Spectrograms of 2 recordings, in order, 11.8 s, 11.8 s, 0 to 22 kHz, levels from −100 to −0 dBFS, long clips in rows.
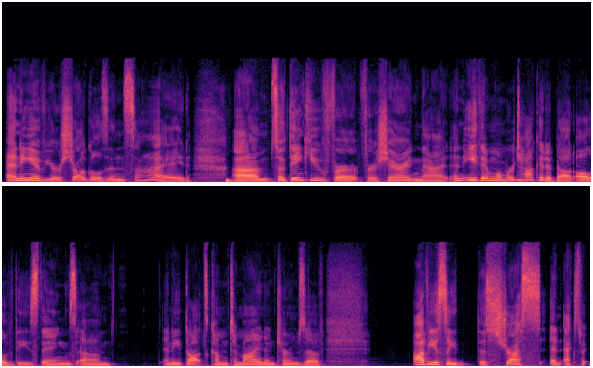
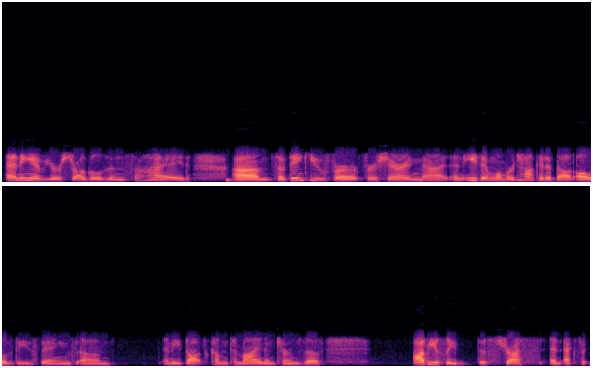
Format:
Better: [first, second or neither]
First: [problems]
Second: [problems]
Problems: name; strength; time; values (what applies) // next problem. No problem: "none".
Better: first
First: none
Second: phone-call audio; nothing above 3.5 kHz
